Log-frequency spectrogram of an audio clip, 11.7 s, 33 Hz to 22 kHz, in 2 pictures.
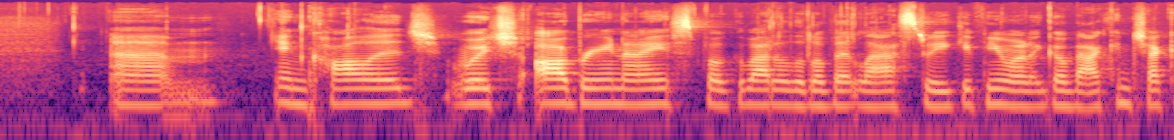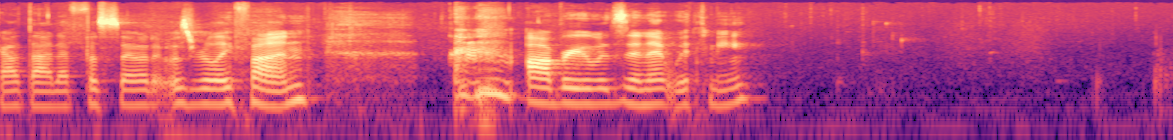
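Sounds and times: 
low steady hum: 0.0s - 11.7s
speech: 0.6s - 9.8s
person sipping a drink: 10.0s - 11.7s.

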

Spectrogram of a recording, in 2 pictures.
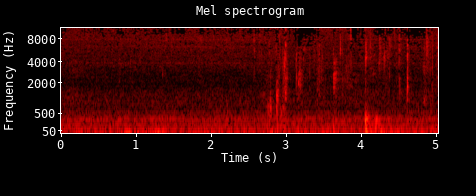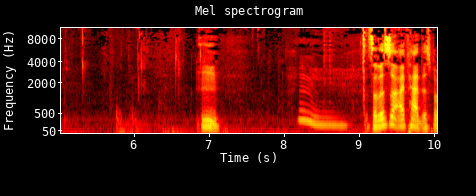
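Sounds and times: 
person sipping and tasting farmhouse saison-style beer: 2.6s - 8.6s
speech: 6.9s - 7.2s, 9.2s - 10.0s.

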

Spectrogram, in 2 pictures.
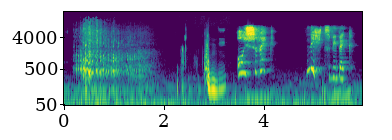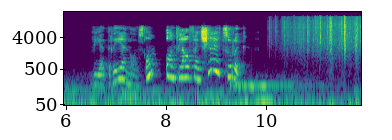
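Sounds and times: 
lion roaring: 0.0s - 1.9s
speech: 2.9s - 4.2s, 4.8s - 5.8s, 6.5s - 9.8s.

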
